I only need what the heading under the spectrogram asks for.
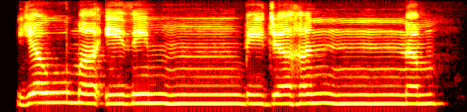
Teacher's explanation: جو نون ساکن ہے اس کو میم سے بدل دیتے ہیں اگر اس کے بعد تنوین یا نون ساکن کے بعد با آئی ہو. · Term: اقلاب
